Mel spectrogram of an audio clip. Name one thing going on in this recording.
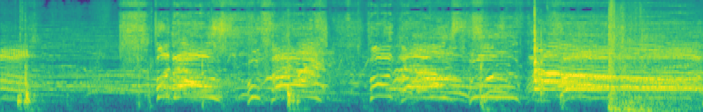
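A group of men chant together loudly in a large hall.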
